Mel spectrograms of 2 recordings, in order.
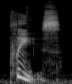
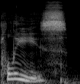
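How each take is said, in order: First: The L sound is voiceless. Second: The L sound is fully voiced. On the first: "I could de-voice that L" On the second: "with an ordinary voice style"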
